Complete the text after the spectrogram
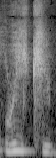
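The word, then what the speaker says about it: vici: Vicky. – Vicky. – Wiki, plus exactement.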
